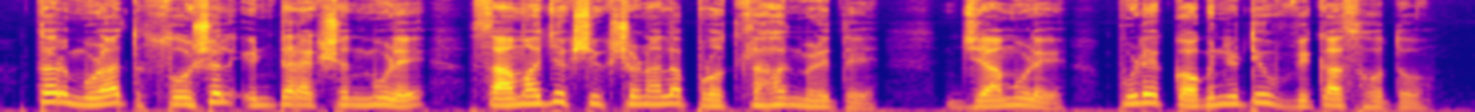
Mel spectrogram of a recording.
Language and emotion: Marathi, neutral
